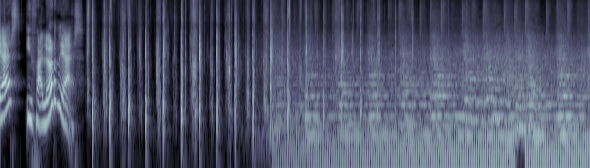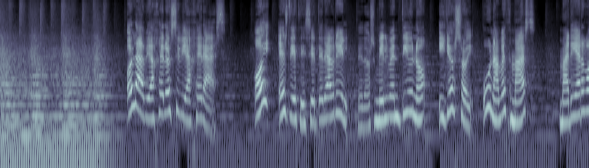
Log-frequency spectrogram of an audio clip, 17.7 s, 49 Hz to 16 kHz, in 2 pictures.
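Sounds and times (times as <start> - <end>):
speech: 0.0 - 1.4, 10.8 - 17.6
footfalls of someone running away: 1.3 - 7.0
sustained full-bodied music passage: 3.9 - 10.6.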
